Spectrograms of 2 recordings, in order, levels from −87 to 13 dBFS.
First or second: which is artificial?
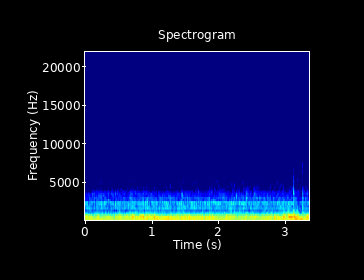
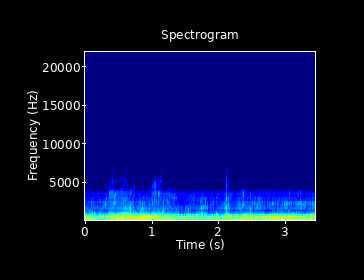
first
